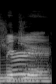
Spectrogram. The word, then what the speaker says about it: Imgur: Is it Imgur? Yeah, I think so. Imgur? I don't Okay. know. Hotmail. Do you guys call it Imgur or some people say Imgur Imager. or Imager? How do you guys pronounce that?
